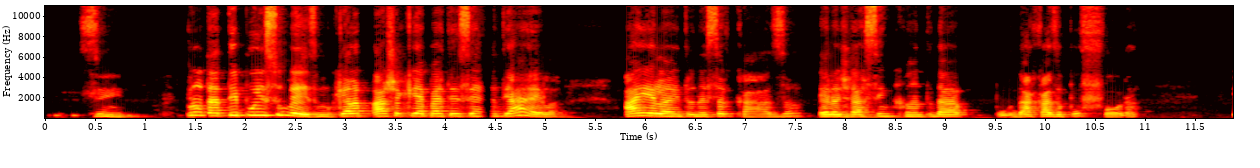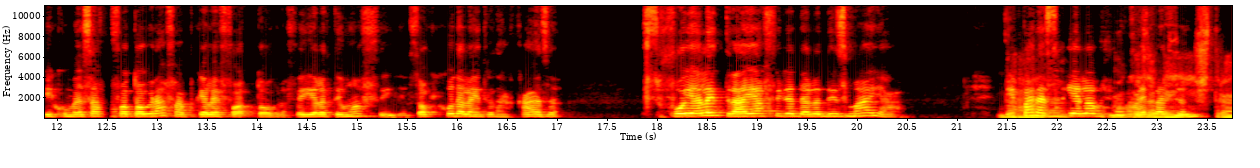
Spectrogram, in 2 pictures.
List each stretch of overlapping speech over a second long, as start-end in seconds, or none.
21.6-23.2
